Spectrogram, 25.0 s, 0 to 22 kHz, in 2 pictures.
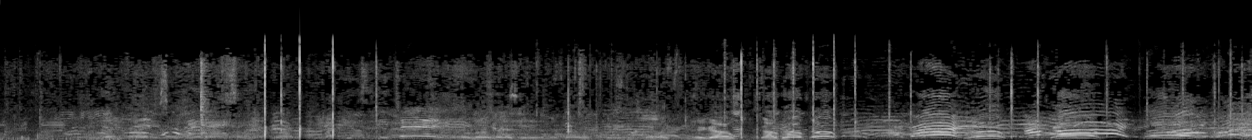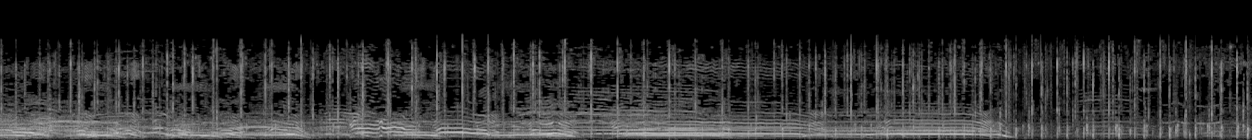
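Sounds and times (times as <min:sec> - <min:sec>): young voices shouting: 0:08.2 - 0:22.6.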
